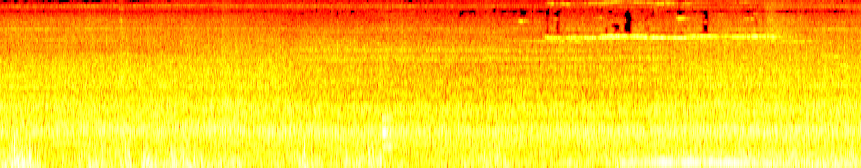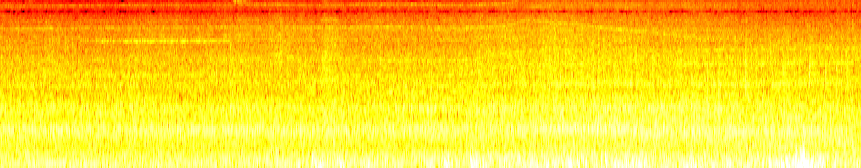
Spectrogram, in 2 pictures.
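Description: A fire engine's diesel engine running as the truck pulls out of the station and drives past, with a steady low note for a couple of seconds near the middle.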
